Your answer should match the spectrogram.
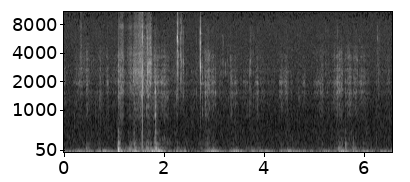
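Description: Footsteps crunching on a trail at walking pace, about two steps a second, with a louder burst of knocks and thumps about a second in.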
